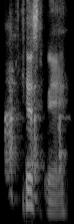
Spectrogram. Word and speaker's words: Kissimmee: will be going on that same weekend in Kissimmee with 10 Lorcana artists down there. In where? Kissimmee, Florida. In where? Kissimmee. There we go. Kissimmee. Kissimmee. I love it. It's. I love. You're so beautiful. It is pronounced Kissimmee.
